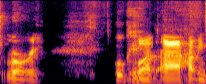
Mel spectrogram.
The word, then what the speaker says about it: Rory: Sorry, is it Rory or Rory? Rory. Well, Rory is the Irish pronunciation of it, but I nearly changed it as a teenager to the Irish spelling, but I kept it as the English spelling for it. So it's Rory.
